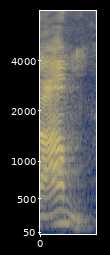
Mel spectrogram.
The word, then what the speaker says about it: عمرو: ذلك فيها ألف، عمرو، أيوة هذا، إله، أيوة الإجابة الصحيحة كلمة عمرو، لأن عمرو فيها حرف بكتبه، بكتبه ما بنطقه، ما بنطقه.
